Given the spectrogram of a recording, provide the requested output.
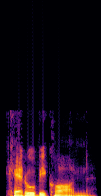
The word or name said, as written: cherubicon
